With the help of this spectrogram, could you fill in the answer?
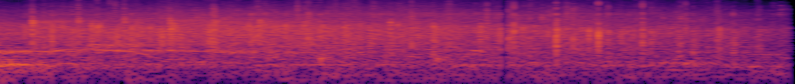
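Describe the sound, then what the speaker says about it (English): A crowd applauds the North team at a handball youth tournament opening ceremony, dense sustained clapping with a faint voice underneath, steady and moderately distant. "Round of applause one more time for the North team"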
